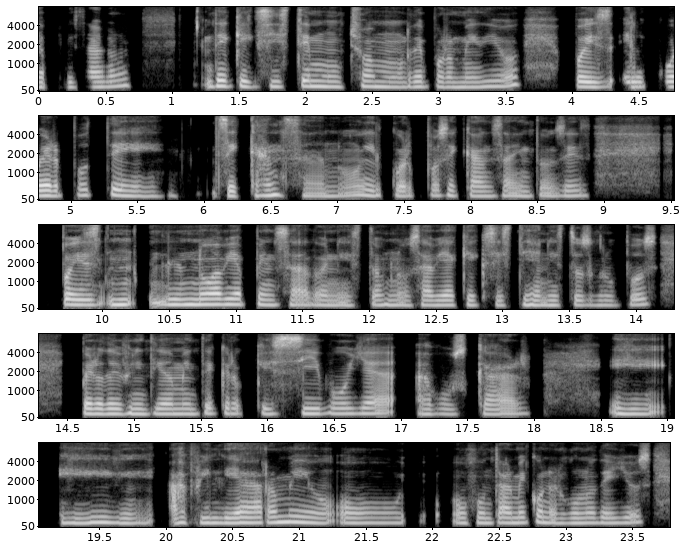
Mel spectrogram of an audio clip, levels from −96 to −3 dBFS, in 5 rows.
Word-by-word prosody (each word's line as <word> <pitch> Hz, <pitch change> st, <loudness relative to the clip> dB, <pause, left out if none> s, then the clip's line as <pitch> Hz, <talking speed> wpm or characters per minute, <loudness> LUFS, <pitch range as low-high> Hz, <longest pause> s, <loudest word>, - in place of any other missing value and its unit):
a 170 Hz, -, +1 dB
pesar 175 Hz, +1 st, -3 dB, 0.8 s
de 200 Hz, +1 st, +2 dB
que 195 Hz, -, +2 dB
existe 185 Hz, +2 st, +2 dB
mucho 190 Hz, 0 st, -1 dB
amor 175 Hz, -2 st, -3 dB
de 180 Hz, 0 st, 0 dB
por 175 Hz, -1 st, -4 dB
medio, 185 Hz, +8 st, -3 dB, 0.4 s
pues 180 Hz, 0 st, +3 dB
el 175 Hz, 0 st, -1 dB
cuerpo 185 Hz, +2 st, +2 dB
te 175 Hz, -6 st, -2 dB, 0.4 s
se 170 Hz, -, +6 dB
cansa, 180 Hz, -, -2 dB
¿no?, 90 Hz, +5 st, -4 dB
el 190 Hz, +2 st, -2 dB
cuerpo -, -, -5 dB
se 190 Hz, -1 st, +1 dB
cansa. 170 Hz, -, -2 dB
Entonces, 90 Hz, -, -5 dB, 0.8 s
pues, 180 Hz, 0 st, +4 dB
n 185 Hz, +1 st, +2 dB
no 190 Hz, 0 st, +3 dB
había 195 Hz, 0 st, +5 dB
pensado 175 Hz, -, 0 dB
en 85 Hz, -1 st, -3 dB
esto, 85 Hz, -, -4 dB
no 170 Hz, -2 st, -4 dB
sabía 170 Hz, 0 st, +1 dB
que 170 Hz, -, -4 dB
existían 165 Hz, +1 st, -1 dB
estos 170 Hz, 0 st, -1 dB
grupos, 170 Hz, +4 st, -1 dB, 0.4 s
pero 180 Hz, -1 st, +3 dB
definitivamente 175 Hz, 0 st, 0 dB
creo 190 Hz, -1 st, -5 dB
que 180 Hz, -1 st, -3 dB
sí 185 Hz, +1 st, +10 dB
voy 185 Hz, 0 st, -2 dB
a -, -, +1 dB, 0.2 s
a 170 Hz, -, -2 dB
buscar, 170 Hz, -, 0 dB, 0.7 s
eh 175 Hz, -2 st, -2 dB, 0.3 s
eh, 175 Hz, -1 st, -2 dB
afiliarme 185 Hz, +2 st, +1 dB
o 170 Hz, -, -3 dB
o 175 Hz, 0 st, -4 dB, 0.4 s
o 175 Hz, -, -3 dB
juntarme 180 Hz, +1 st, -1 dB
con 200 Hz, -1 st, -1 dB
alguno 175 Hz, +1 st, -2 dB
de 180 Hz, -, -2 dB
ellos, 180 Hz, +4 st, -1 dB
180 Hz, 140 wpm, -23 LUFS, 170-185 Hz, 0.8 s, sí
